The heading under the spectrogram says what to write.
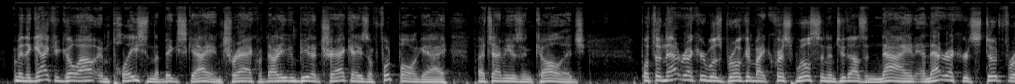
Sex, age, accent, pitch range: male, 40-59, American, 135-185 Hz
